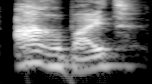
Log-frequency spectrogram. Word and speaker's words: Arbeit: Arbeit, or as it's pronounced in German, Arbeit, being the German word for work.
